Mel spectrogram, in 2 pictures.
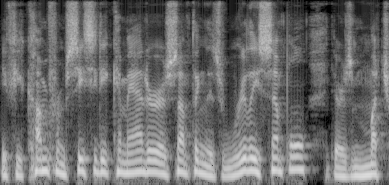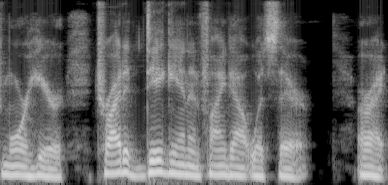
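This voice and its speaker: A somewhat breathy man speaks at a medium pitch and a moderate pace. His intonation is lively and his loudness very even. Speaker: software developer presenting a live webinar. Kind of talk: live tutorial webinar.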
